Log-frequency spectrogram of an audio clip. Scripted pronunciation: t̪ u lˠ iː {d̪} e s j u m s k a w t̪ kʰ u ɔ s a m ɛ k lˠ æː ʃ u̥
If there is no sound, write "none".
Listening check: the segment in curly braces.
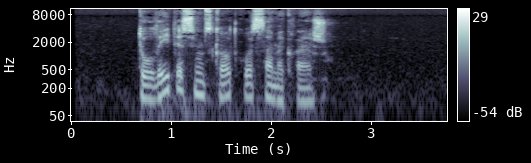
t̪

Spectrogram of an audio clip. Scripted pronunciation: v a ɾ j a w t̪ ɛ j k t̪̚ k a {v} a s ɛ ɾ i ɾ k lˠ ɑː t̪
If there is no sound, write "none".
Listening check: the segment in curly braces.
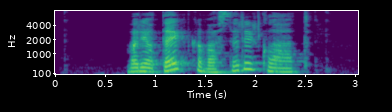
v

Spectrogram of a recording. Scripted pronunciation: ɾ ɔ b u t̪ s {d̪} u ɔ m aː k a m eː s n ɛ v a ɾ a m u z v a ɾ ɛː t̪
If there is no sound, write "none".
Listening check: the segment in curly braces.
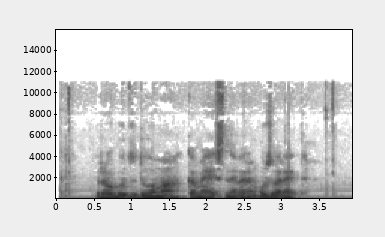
d̪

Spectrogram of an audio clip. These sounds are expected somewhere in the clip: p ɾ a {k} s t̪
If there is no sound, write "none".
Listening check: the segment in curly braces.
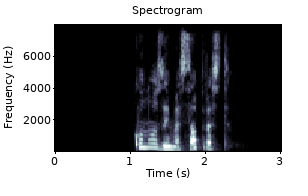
none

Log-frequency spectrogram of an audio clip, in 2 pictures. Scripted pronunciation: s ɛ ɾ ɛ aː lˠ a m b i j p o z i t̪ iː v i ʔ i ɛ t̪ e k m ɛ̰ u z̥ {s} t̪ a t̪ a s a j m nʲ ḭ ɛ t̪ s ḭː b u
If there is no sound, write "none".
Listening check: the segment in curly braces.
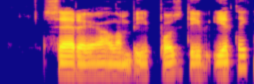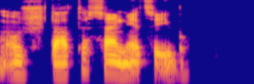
ʃ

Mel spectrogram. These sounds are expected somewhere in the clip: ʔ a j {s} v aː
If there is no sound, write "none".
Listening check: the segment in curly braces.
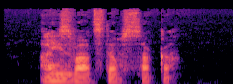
z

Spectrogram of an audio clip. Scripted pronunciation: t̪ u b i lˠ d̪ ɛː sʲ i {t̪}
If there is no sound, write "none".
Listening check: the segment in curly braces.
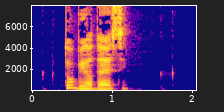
none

